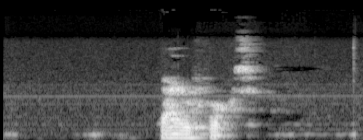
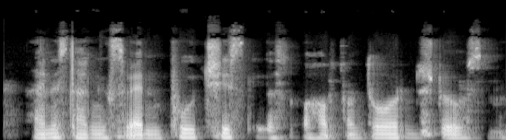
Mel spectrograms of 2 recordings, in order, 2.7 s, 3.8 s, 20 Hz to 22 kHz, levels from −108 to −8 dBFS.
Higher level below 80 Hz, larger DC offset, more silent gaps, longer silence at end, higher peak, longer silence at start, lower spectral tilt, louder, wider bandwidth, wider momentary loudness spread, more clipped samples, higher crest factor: about the same, -56 dBFS vs -58 dBFS; neither; neither; first, 0.8 s vs 0 s; about the same, -2 dBFS vs -2 dBFS; first, 0.7 s vs 0.25 s; about the same, -6 dB/octave vs -5 dB/octave; first, -17 LUFS vs -22 LUFS; second, 7.8 kHz vs 9.8 kHz; first, 10 LU vs 7 LU; neither; about the same, 20 dB vs 20 dB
